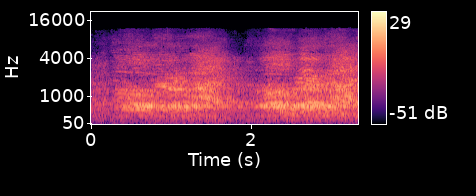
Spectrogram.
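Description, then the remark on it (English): A large crowd of union members and healthcare advocates cheers and shouts together outside the House chamber, urging lawmakers to fight Pawlenty's plan to cut health insurance for the poor, at a steady, loud level, swelling in two waves with a brief dip between. “The day before, a crowd of union members and healthcare advocates urged lawmakers to fight Pawlenty's plan to cut health insurance for the poor.”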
